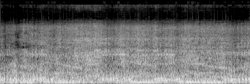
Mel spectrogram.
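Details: Carburetted motorcycle that previously wouldn't start and died when hot, now started with one kick: full steady note, no misses, stumbles or bogging; runs normally.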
